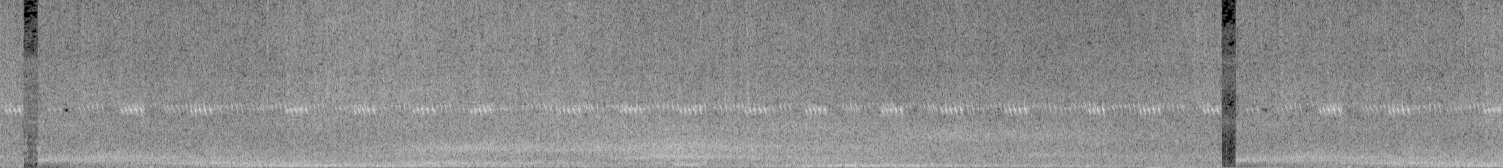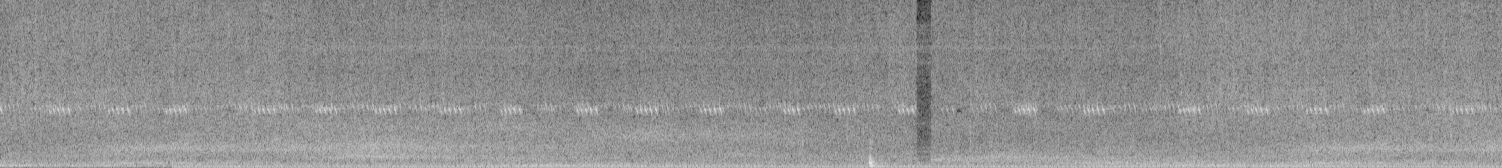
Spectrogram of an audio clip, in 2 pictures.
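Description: Insect chirping in an even pulse, about one and a half chirps a second, over a steady hissing background. A single short knock comes about three-quarters of the way through.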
